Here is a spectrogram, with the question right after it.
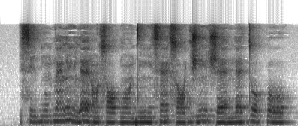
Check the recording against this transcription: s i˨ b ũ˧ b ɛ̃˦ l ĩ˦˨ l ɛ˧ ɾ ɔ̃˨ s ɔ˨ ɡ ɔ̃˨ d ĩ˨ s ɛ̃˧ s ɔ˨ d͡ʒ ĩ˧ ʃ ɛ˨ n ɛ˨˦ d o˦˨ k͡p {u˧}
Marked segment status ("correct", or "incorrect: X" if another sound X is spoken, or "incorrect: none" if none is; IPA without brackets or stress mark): incorrect: o˧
